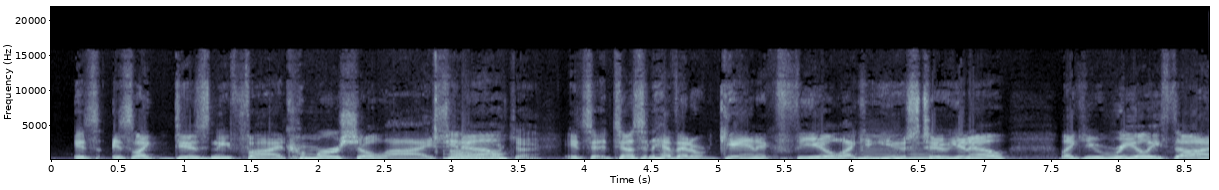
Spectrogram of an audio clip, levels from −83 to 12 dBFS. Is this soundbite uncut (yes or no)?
no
